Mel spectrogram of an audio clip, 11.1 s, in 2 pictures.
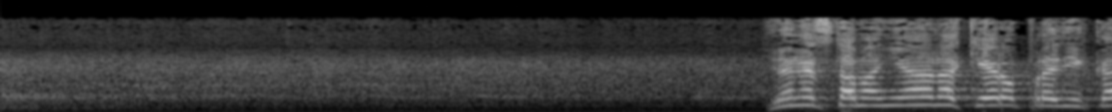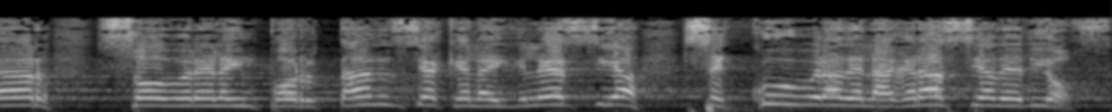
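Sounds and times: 
audience applause: 0:00.0 - 0:04.0
speech: 0:03.8 - 0:11.1.

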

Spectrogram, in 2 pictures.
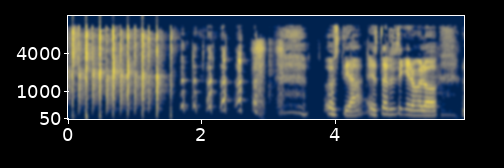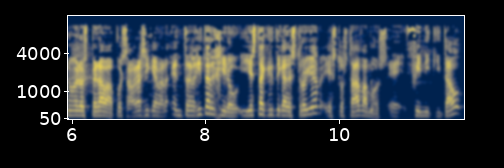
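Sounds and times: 
handclaps: 0:00.0 - 0:01.7
laughter: 0:01.6 - 0:03.2
speech: 0:03.9 - 0:11.8.

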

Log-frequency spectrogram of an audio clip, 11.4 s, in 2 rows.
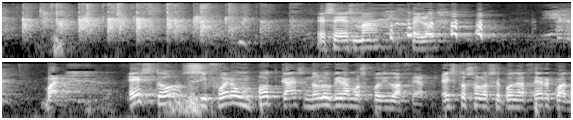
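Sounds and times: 
audience applause: 0:00.0 - 0:03.2
speech: 0:00.5 - 0:00.8, 0:03.2 - 0:04.6, 0:07.0 - 0:11.3
laughter: 0:03.6 - 0:05.8.

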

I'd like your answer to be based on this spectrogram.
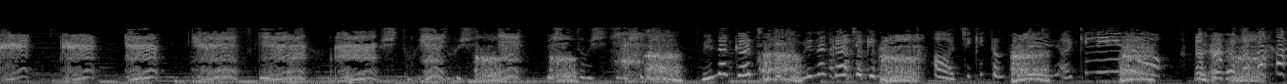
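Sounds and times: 
recorded kangaroo calls of guttural moaning grunts: 0:00.0 - 0:07.0, 0:07.6 - 0:09.4, 0:10.1 - 0:10.6, 0:11.2 - 0:11.7
speech: 0:04.6 - 0:12.8
laughter: 0:07.8 - 0:08.8, 0:11.8 - 0:12.8.

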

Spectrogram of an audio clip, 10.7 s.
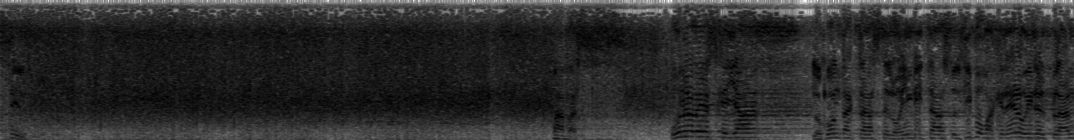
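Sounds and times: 
audience applause: 0:00.0 - 0:08.2
speech: 0:00.1 - 0:00.5, 0:05.5 - 0:06.0, 0:06.7 - 0:10.7.

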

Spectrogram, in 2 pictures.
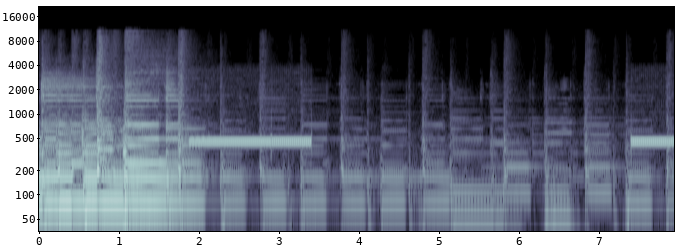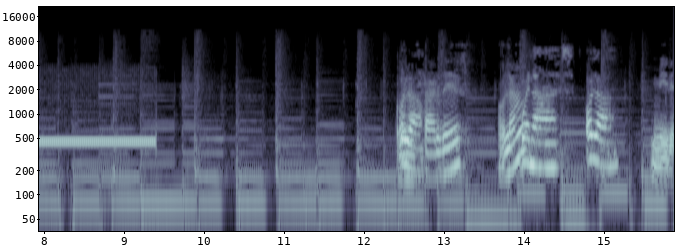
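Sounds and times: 
rhythmic music: 0:00.0 - 0:08.1, 0:08.8 - 0:15.8
long steady telephone ring tone during a random call to an unknown number: 0:01.8 - 0:03.4, 0:07.4 - 0:09.4
speech: 0:12.5 - 0:15.8.

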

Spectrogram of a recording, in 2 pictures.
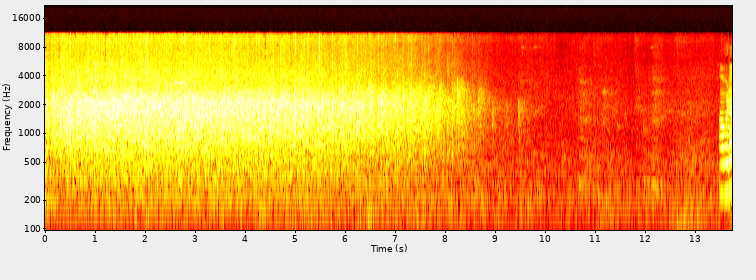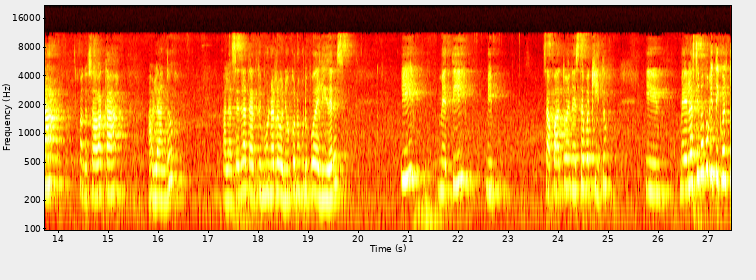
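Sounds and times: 
audience applause: 0:00.0 - 0:09.6
speech: 0:14.6 - 0:16.5, 0:17.3 - 0:19.9, 0:21.7 - 0:22.8, 0:23.8 - 0:25.1, 0:25.8 - 0:27.4.

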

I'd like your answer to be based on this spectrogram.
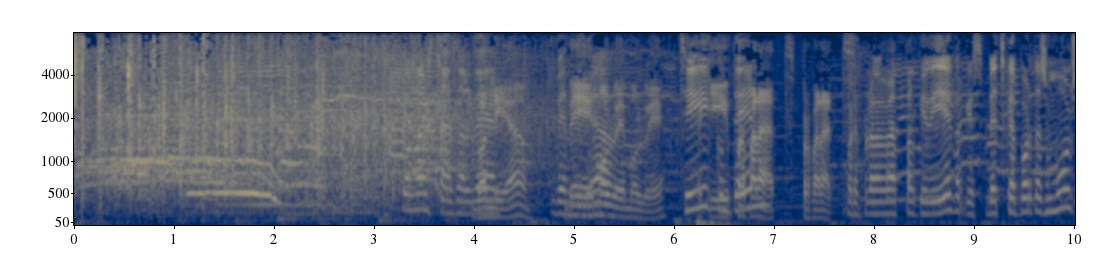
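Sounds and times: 
audience cheering: 0:00.0 - 0:04.9
audience applause: 0:00.0 - 0:05.5
speech: 0:03.4 - 0:10.0.

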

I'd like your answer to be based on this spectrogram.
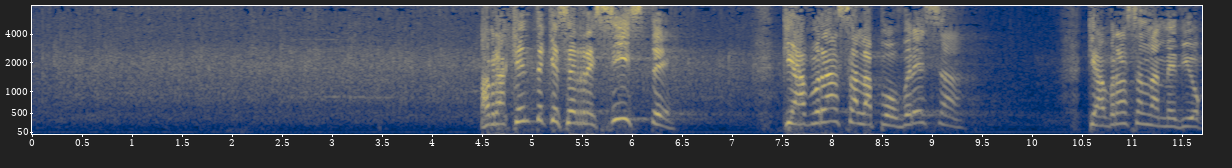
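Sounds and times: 
audience applause: 0:00.0 - 0:07.7
speech: 0:04.5 - 0:06.5, 0:07.5 - 0:09.4, 0:10.6 - 0:11.6.

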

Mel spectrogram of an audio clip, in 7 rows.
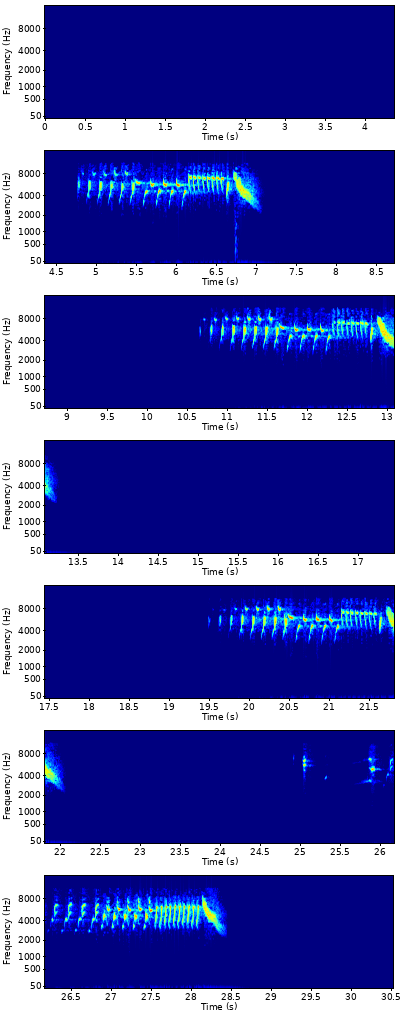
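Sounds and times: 
European goldfinch singing: 0:04.8 - 0:07.0, 0:10.7 - 0:13.2, 0:19.5 - 0:22.0, 0:25.0 - 0:28.4.

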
